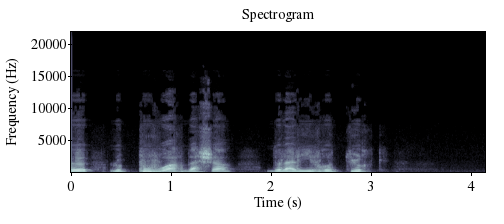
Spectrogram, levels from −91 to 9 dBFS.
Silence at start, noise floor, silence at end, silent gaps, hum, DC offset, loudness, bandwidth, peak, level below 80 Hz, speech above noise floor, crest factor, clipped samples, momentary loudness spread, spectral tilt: 0 s; -70 dBFS; 1.2 s; none; none; under 0.1%; -20 LUFS; 12 kHz; -2 dBFS; -46 dBFS; 51 dB; 18 dB; under 0.1%; 9 LU; -7.5 dB/octave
